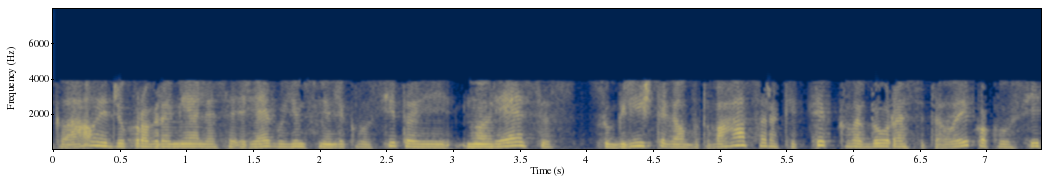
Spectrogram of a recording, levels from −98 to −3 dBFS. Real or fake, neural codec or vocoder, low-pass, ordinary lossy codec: fake; vocoder, 22.05 kHz, 80 mel bands, WaveNeXt; 7.2 kHz; AAC, 16 kbps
